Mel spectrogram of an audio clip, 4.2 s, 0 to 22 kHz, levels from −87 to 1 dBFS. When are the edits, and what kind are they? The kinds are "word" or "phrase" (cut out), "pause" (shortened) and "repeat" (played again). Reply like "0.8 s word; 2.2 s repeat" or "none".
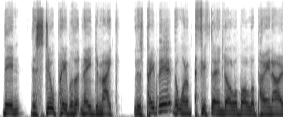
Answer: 2.0 s word; 2.4 s word; 2.9 s word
